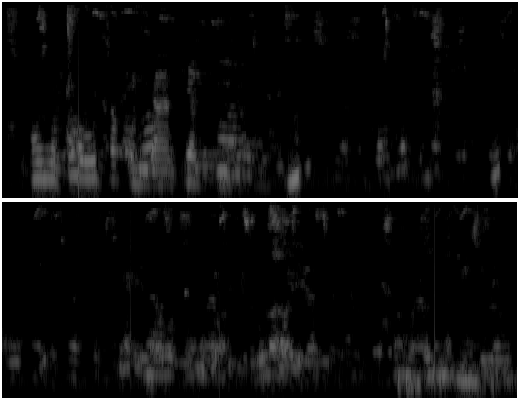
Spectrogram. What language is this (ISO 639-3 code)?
lug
